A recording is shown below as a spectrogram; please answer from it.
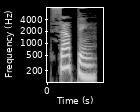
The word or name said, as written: sapping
